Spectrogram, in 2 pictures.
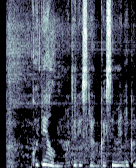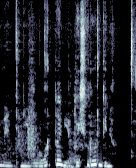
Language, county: Lithuanian, Kaunas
